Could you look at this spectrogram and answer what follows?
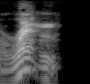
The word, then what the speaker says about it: Renton: Pat, you're saying it wrong. Renton.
